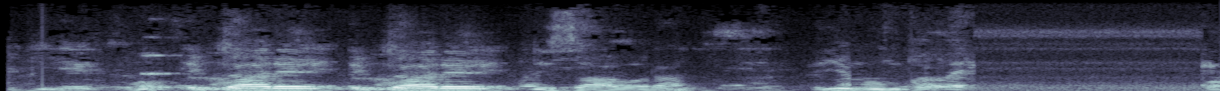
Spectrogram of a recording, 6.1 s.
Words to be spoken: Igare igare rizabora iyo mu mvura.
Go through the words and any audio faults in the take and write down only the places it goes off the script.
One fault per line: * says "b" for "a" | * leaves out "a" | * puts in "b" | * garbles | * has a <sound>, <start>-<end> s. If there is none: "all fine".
all fine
